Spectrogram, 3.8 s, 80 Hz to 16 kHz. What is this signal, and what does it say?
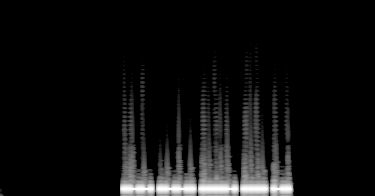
Morse code, heard as a keyed tone, about 40 wpm, 700 Hz. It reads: WP4HN
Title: USA Call Signs - 5 Characters - 4x Character Spacing - 40wpm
